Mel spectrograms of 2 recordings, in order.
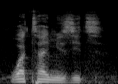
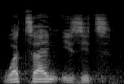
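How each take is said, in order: First: Said in the usual way. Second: Slow repeat. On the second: Shown as a demonstration.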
